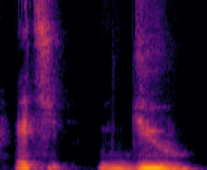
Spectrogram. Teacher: Ju for the circle lips, and there should not be any flow of breath in jim. Otherwise, it will sound like ch.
